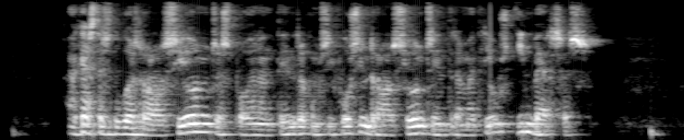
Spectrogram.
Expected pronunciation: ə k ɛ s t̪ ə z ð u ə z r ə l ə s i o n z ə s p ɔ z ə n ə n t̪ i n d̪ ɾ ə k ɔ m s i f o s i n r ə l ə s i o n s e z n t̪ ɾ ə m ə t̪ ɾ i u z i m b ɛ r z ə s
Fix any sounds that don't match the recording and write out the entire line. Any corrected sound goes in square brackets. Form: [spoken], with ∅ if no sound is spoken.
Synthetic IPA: ə k ɛ s t̪ ə z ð u ə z r ə l ə s i o n z ə s p ɔ [ð] ə n ə n t̪ [e] n d̪ ɾ ə k ɔ m s i f o s i n r ə l ə s i o n [z] e [∅] n t̪ ɾ ə m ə t̪ ɾ i [w] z i m b ɛ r [s] ə s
